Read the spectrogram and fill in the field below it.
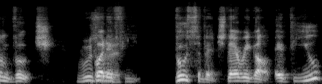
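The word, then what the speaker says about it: Vučević: So if you're able to get Nikola Vucevic, I can never pronounce his name right. I'll call him Vooch. But Vucevic, there we go.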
